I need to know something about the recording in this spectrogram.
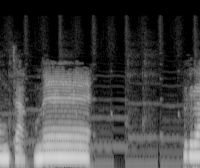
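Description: A woman's narrating voice in Thai ends a phrase by drawing out the syllable "mae" on one flat pitch for about half a second. A pause of about a second follows, with only faint steady background music, before the voice starts again near the end.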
